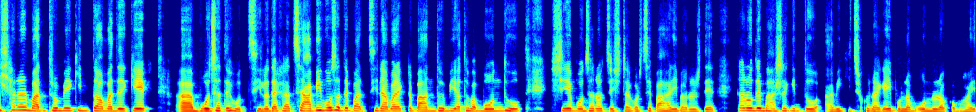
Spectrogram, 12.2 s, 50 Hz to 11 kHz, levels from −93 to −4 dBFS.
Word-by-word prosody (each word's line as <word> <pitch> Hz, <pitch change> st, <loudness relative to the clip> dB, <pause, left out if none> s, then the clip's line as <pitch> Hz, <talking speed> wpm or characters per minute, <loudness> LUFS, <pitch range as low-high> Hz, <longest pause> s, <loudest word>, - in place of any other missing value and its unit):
ইশারার 285 Hz, +2 st, -1 dB
মাধ্যমে 235 Hz, +4 st, +1 dB
কিন্তু 230 Hz, 0 st, -5 dB
আমাদেরকে 205 Hz, +1 st, +2 dB, 0.6 s
আ -, -, +7 dB, 0.2 s
বোঝাতে 220 Hz, +2 st, +5 dB
হচ্ছিল। 190 Hz, +1 st, -4 dB
দেখা 210 Hz, +2 st, -1 dB
যাচ্ছে, 205 Hz, 0 st, -5 dB
আমি 260 Hz, +6 st, +2 dB
বোঝাতে 260 Hz, -2 st, +4 dB
পারছি 205 Hz, +1 st, -4 dB
না, 215 Hz, -, +2 dB
আমার 205 Hz, 0 st, +2 dB
একটা 205 Hz, +2 st, -7 dB
বান্ধবী 195 Hz, +3 st, -1 dB
অথবা 205 Hz, -2 st, -1 dB
বন্ধু 200 Hz, +4 st, +2 dB, 0.6 s
সে 220 Hz, -, 0 dB
বোঝানোর 210 Hz, +1 st, -1 dB
চেষ্টা 195 Hz, 0 st, -4 dB
করছে 190 Hz, +3 st, -5 dB
পাহাড়ি 185 Hz, 0 st, +1 dB
মানুষদের। 180 Hz, +1 st, -3 dB, 0.3 s
কারণ 245 Hz, -1 st, -1 dB
ওদের 240 Hz, 0 st, +6 dB
ভাষা 200 Hz, +2 st, -3 dB
কিন্তু 200 Hz, -1 st, -4 dB, 0.3 s
আমি 180 Hz, +2 st, -1 dB
কিছুক্ষণ 195 Hz, +2 st, -8 dB
আগেই 195 Hz, +5 st, +1 dB
বললাম 185 Hz, -2 st, 0 dB
অন্যরকম 175 Hz, -3 st, -1 dB
হয়। 170 Hz, +2 st, -3 dB
205 Hz, 165 wpm, -22 LUFS, 190-220 Hz, 0.6 s, আ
